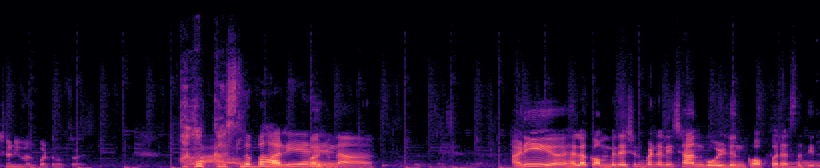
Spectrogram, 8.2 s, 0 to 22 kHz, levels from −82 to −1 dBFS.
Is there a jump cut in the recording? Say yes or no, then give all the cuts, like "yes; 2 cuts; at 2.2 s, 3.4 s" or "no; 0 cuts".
yes; 1 cut; at 1.2 s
